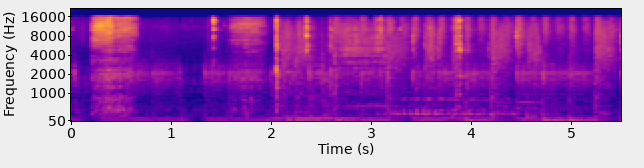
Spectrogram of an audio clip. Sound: slurping

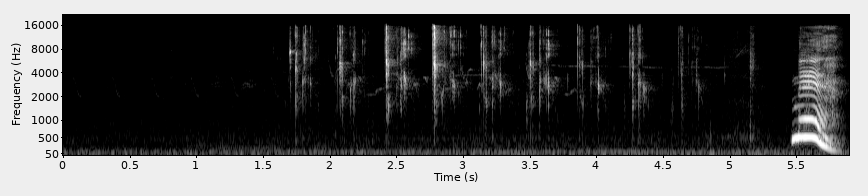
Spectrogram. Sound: chewing

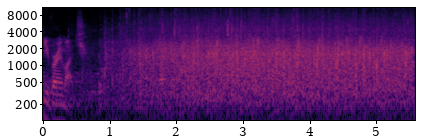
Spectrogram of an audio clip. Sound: audience applauds

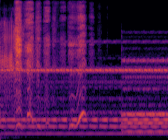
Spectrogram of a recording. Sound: gasps

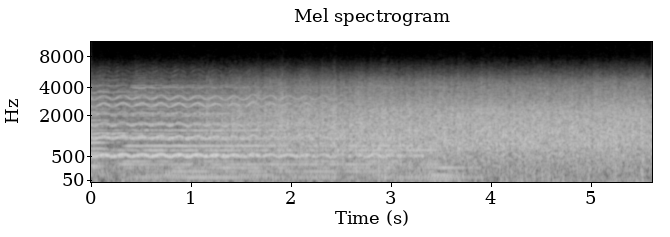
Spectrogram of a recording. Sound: audience applauds

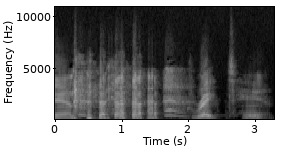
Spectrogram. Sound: lightly laughing

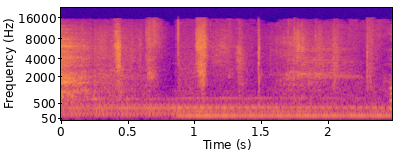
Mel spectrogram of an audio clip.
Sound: April sighs

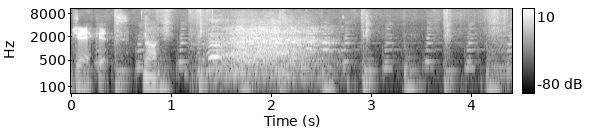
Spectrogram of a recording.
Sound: laughter

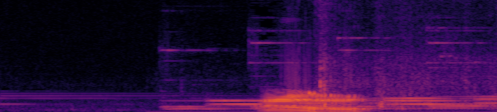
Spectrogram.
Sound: Bigfoot grunts

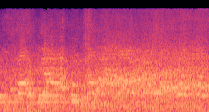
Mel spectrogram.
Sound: young men chanting haka

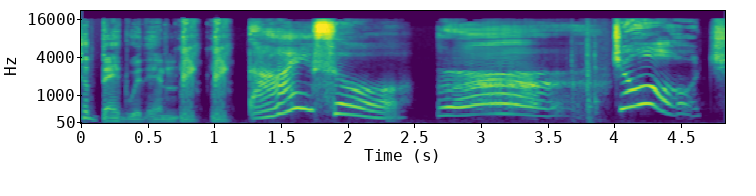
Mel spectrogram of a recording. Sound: oinks

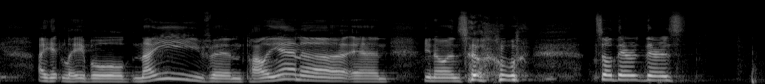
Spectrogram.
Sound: laughs

